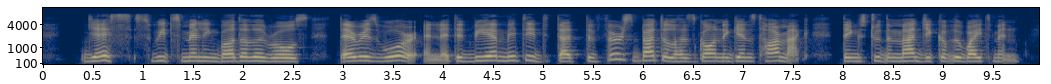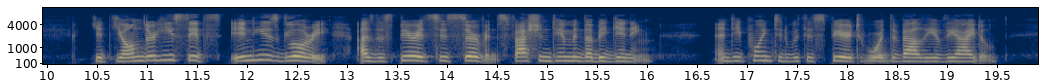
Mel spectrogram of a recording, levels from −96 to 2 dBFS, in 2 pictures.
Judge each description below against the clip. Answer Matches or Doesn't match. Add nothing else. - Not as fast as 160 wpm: Doesn't match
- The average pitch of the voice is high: Matches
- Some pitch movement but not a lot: Doesn't match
